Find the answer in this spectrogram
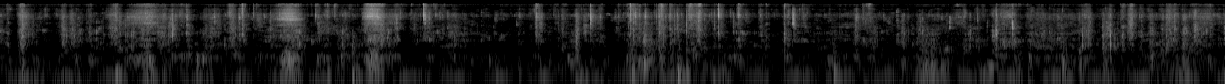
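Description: Close-up eating sounds: chewing with many short, irregular wet mouth clicks and lip smacks.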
